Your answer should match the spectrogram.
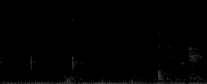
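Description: Near silence: faint room tone with a few faint, sharp clicks at irregular intervals.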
